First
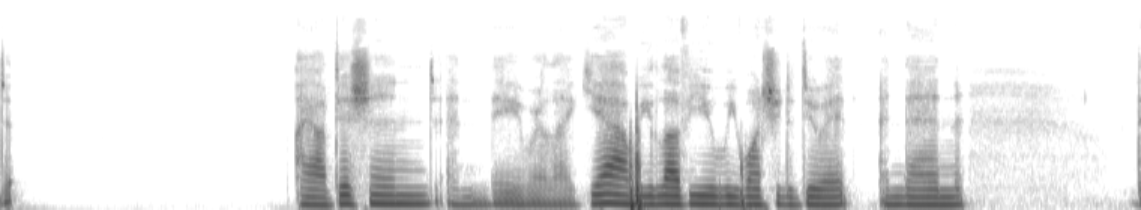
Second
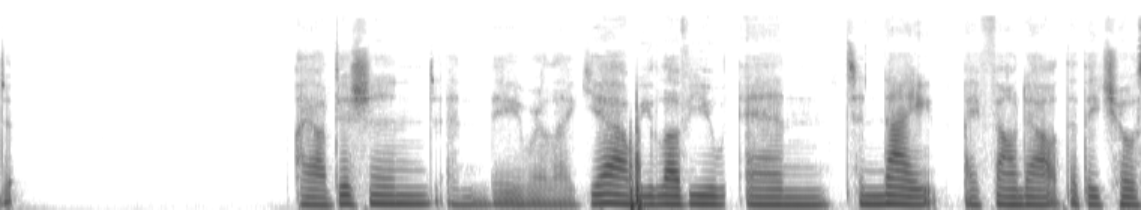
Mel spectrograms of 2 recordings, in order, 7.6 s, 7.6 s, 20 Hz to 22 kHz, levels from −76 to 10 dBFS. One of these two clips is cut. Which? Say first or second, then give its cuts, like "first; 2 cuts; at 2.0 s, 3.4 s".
second; 1 cut; at 4.8 s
